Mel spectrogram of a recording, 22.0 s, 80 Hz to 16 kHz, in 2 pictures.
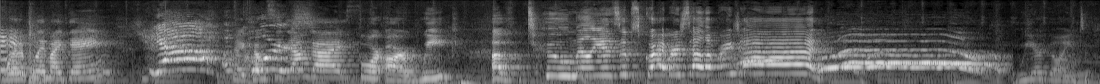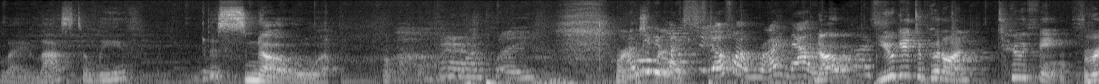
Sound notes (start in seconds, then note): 8.0 cheering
